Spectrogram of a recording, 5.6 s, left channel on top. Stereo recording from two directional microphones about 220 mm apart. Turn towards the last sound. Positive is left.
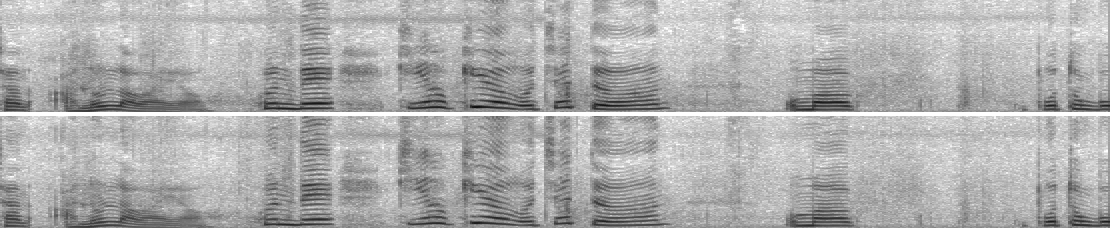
turn(degrees=0)  # may be behind; listen again after turning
